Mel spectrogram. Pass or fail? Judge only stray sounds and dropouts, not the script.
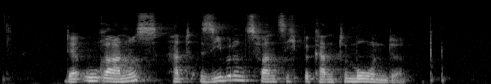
pass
